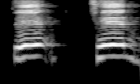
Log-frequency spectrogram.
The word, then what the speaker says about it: Thane: So it's Thane, or it's not Tan, but Thane with the Thane, TH.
